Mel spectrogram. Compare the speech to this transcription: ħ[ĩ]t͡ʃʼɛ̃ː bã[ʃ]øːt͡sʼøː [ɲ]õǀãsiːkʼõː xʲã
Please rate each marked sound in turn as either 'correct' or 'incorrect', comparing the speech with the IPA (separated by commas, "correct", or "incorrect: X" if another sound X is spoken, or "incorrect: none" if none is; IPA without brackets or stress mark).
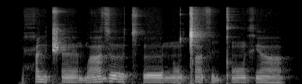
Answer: correct, incorrect: z, incorrect: n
